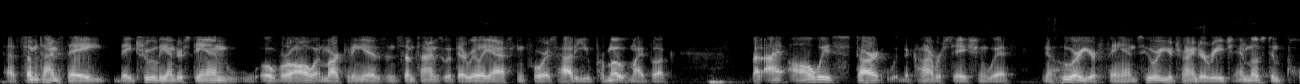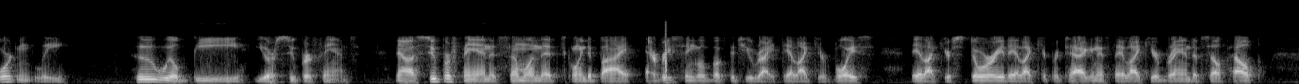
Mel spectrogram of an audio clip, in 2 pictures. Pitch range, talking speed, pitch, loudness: 75-90 Hz, 205 wpm, 85 Hz, -21 LUFS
